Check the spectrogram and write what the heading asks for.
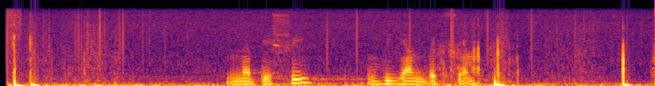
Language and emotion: Russian, neutral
